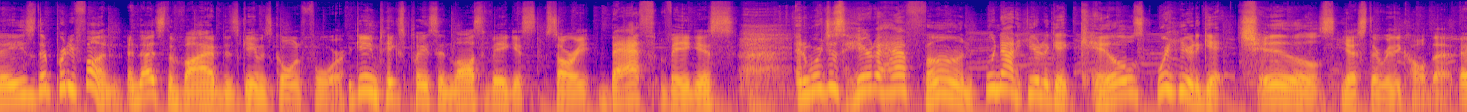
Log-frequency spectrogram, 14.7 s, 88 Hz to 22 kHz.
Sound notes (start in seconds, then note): 7.4 sigh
